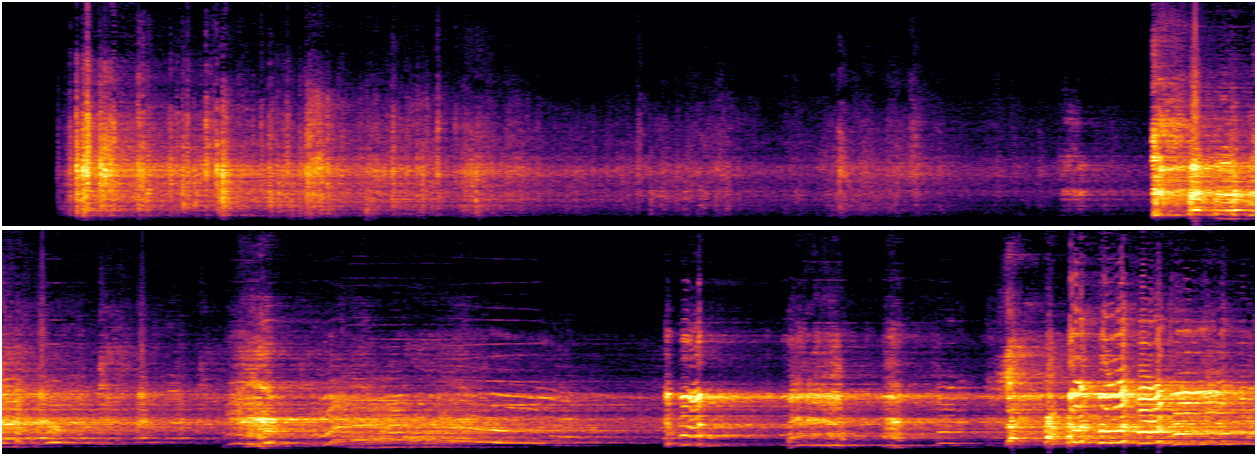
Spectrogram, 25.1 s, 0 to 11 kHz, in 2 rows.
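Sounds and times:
crackling old recording noise: 0.6 - 25.0
man laughing: 11.5 - 16.5, 21.9 - 25.0.

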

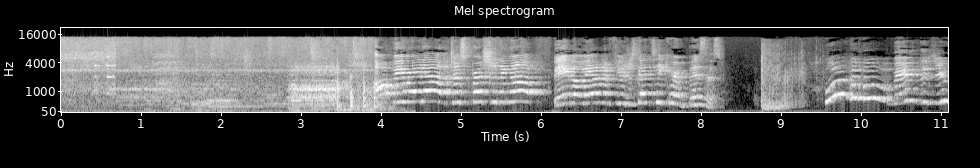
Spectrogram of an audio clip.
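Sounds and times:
fart: 8.7 - 9.6.

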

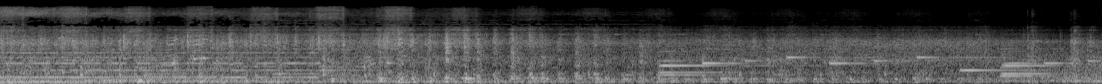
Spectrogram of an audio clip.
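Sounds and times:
background music: 0.0 - 5.2
steam train wheels clattering: 0.0 - 11.0.

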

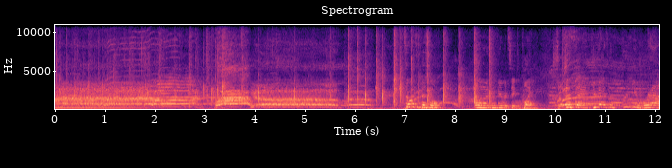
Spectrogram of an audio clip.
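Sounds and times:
loud shouting voices: 0.0 - 6.3
scattered clapping: 0.0 - 8.8.

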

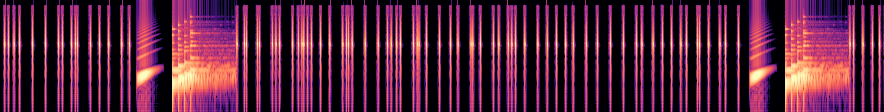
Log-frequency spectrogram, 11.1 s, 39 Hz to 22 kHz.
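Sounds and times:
phone keyboard typing clicks: 2.9 - 11.0.

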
